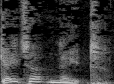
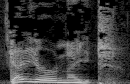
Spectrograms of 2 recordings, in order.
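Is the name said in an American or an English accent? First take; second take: English; American. First: It is said in an English accent. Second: It is said in an American accent. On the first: "it sounds so much better when I say it in English" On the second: "I'll do it in American for everybody"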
